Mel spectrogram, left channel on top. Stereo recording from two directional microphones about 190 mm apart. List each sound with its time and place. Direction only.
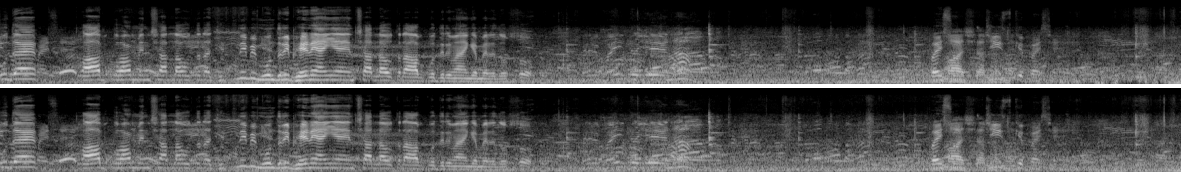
0.0 s a sound: 50° left (ahead or behind)
0.8 s speech: 55° left (ahead or behind); by 5.3 s 35° left (ahead or behind)
6.1 s speech: centre (ahead or behind)
6.9 s speech: 55° left (ahead or behind)
9.3 s speech: centre (ahead or behind)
